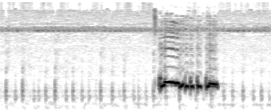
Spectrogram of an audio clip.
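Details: Local zebra dove giving the "kung" style of song, used to prompt other birds to sing: soft repeated pulses, then a loud, rolling, tremulous coo lasting about half a second before the faint pulses resume.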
